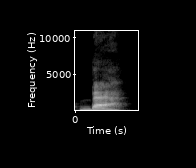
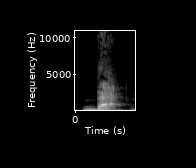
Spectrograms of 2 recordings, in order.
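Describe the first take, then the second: First: The word ends on the vowel without any T. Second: The word ends with a glottal stop for T. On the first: The speaker calls it wrong. "Si digo nada más la B y la A, digo ba" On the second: The speaker calls it right. "¿Escuchaste la oclusión glotal?"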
